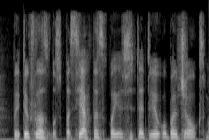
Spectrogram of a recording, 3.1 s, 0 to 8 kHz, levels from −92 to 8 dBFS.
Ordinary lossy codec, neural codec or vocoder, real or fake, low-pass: AAC, 32 kbps; autoencoder, 22.05 kHz, a latent of 192 numbers a frame, VITS, trained on many speakers; fake; 7.2 kHz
